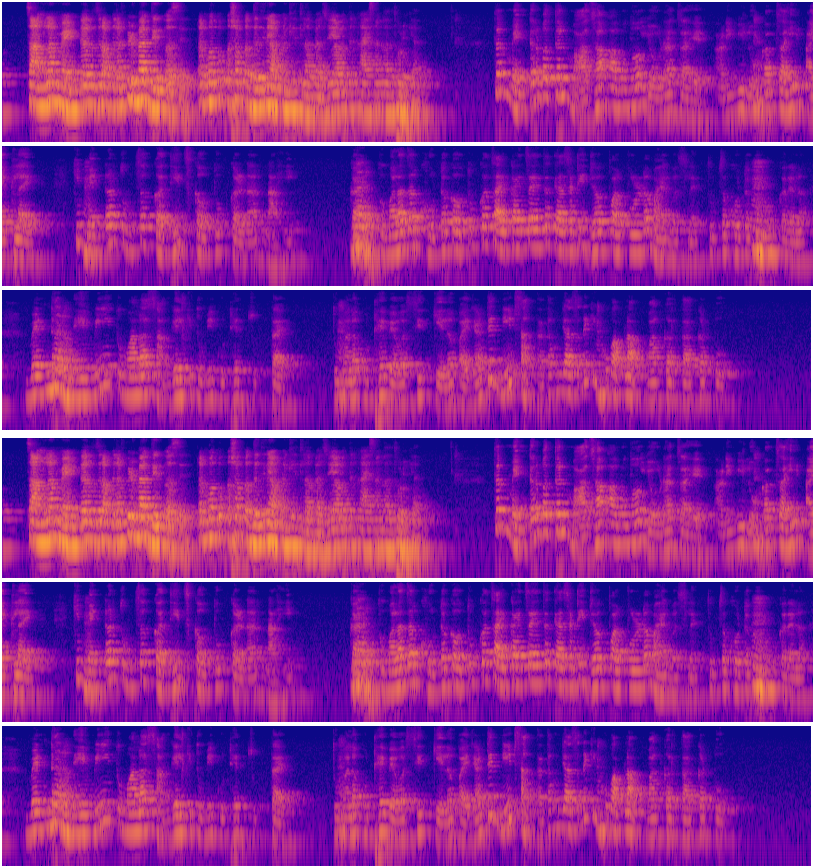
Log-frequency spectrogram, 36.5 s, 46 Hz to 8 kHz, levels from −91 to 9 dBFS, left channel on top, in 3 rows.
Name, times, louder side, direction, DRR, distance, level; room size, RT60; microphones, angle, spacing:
voice 1, 0.4-6.2 11.3-11.4 13.4-13.5 17.4-17.7 23.4-23.7 25.0-25.4 29.3-29.5 33.2-33.3, equal, 45° left, -9 dB, 1.5 m, -23 dB
voice 2, 7.4-12.6 13.2-16.5 17.4-23.6 23.8-24.2 24.7-27.9 28.4-28.6 29.3-29.7 29.9-35.1, equal, 20° right, 1 dB, 0.7 m, -33 dB
4.4 x 3.2 x 2.8 m, 0.79 s
head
